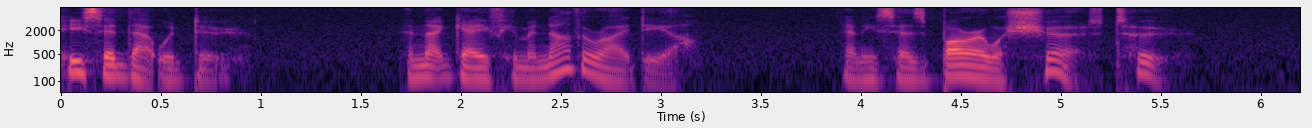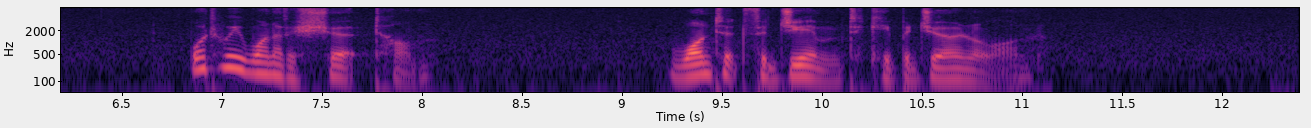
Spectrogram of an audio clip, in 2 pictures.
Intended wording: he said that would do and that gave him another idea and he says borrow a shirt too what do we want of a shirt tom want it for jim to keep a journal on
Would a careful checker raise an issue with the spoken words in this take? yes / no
no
